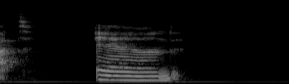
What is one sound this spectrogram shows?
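A young woman makes a short, drawn-out sound close by.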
